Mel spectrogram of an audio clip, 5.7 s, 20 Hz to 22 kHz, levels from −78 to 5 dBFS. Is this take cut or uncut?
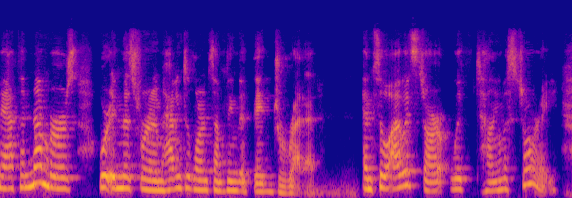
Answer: cut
